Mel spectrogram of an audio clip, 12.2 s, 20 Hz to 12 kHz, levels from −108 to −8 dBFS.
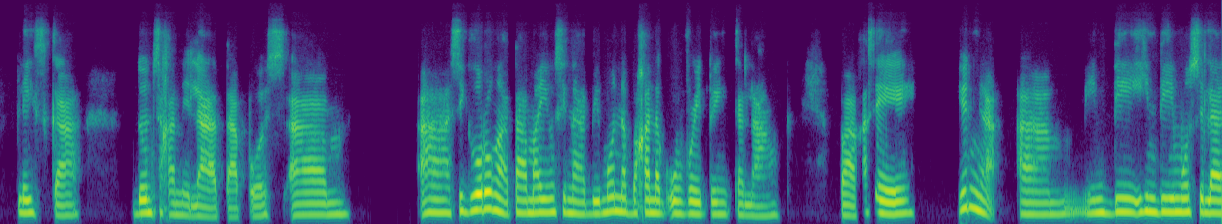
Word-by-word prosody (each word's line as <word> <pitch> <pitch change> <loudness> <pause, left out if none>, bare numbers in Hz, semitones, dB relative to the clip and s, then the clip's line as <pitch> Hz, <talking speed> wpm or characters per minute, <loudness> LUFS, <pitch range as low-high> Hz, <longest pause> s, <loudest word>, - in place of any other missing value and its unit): place 195 -2 -1
ka, 160 +2 -4 0.5
dun 195 +2 +3
sa 195 -4 -5
kanila. 150 -5 -2
Tapos, 145 +4 -7
um, 170 +1 -2 0.7
ah, 195 0 +1
siguro 240 +4 +6
nga 205 -6 +2 0.2
tama 195 +1 +2
'yung 200 +1 +1
sinabi 185 -2 -1
mo 205 +3 +1
na 215 -1 +3
baka 190 +2 +1
nag-overthink 180 -1 -1
ka 165 - -5
lang 150 +1 -7 0.6
ba, 155 -2 -1
kasi, 185 -1 +3 0.5
'yun 260 -1 +3
nga, - - -3 0.3
um, 175 +2 -4
hindi 195 0 +1
hindi 205 0 +4
mo 205 0 +5
sila 195 -1 +3
185 Hz, 135 wpm, -24 LUFS, 170-200 Hz, 0.7 s, siguro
